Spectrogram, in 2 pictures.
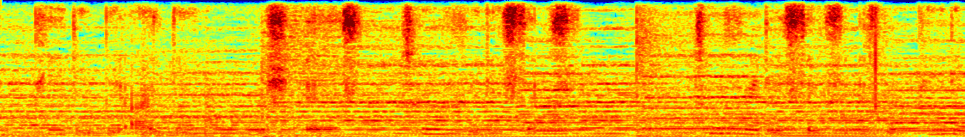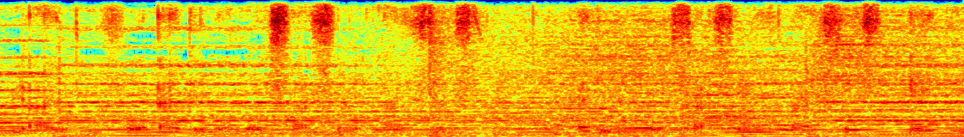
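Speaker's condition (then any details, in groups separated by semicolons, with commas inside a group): No condition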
